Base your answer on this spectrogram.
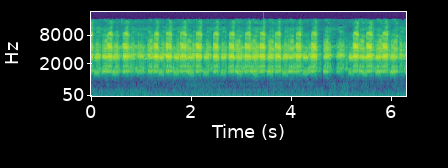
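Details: Field frogs calling as a pair in amplexus, recorded in Cầu Kè, Vietnam; rapid grating croaks at about three per second, steady and loud, briefly faltering near five seconds.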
